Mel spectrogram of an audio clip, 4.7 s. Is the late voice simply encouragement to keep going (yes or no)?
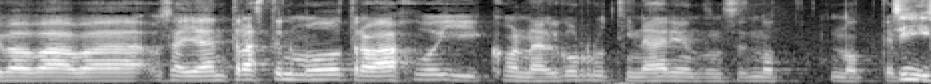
no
